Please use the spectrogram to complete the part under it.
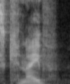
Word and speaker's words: Kneipp: I wasn't familiar with Chris Kneipp, so much so I really enjoyed him sending along a phonetical pronunciation of his name, saying it's Kneipp with a long I. Emphasis on the second syllable rhymes with can pipe.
